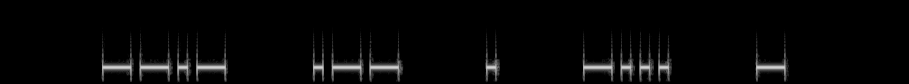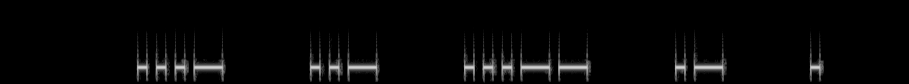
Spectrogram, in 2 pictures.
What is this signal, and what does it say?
Morse code, heard as a keyed tone, about 13 wpm, spaced as for 7 wpm, 800 Hz. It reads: QWEBT VU3AE
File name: LEZIONI / 5 LBVC / 5 LBV ws 12wpm 3015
